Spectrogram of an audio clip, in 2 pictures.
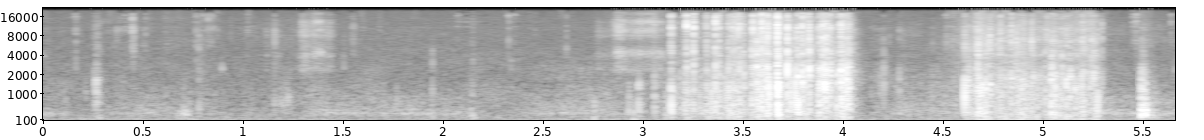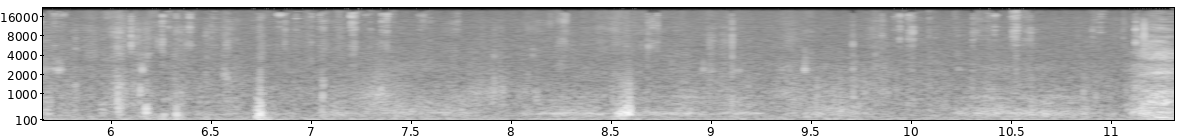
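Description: A tarot card deck shuffled by hand in a quiet room: two short, crisp riffling bursts a few seconds apart, separated by soft scattered card taps and rustles.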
